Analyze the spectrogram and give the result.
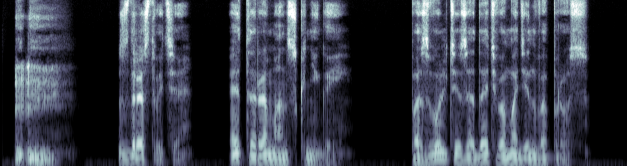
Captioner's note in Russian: откашливается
